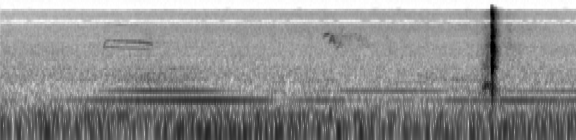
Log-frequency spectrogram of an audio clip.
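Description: A golf iron striking a ball off a driving-range mat: a single sharp crack near the end, over a low outdoor rumble with a faint steady hum and a couple of faint bird chirps.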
